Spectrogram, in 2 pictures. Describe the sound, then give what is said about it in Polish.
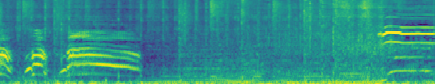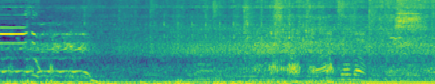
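An Arabian horse at Janów Podlaski, during preparations for the Pride of Poland Arabian horse auction, neighs twice, a quick shrill whinny at the start and a longer, wavering one a few seconds later, both loud over a steady low background rumble. “Za godzinę w faktach Pride of Poland, przygotowania do tegorocznej aukcji koni arabskich w Janowie Podlaskim.”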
